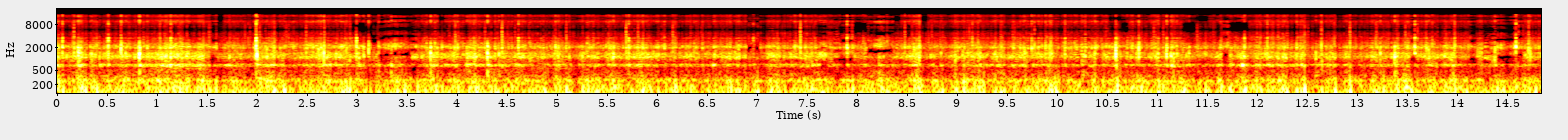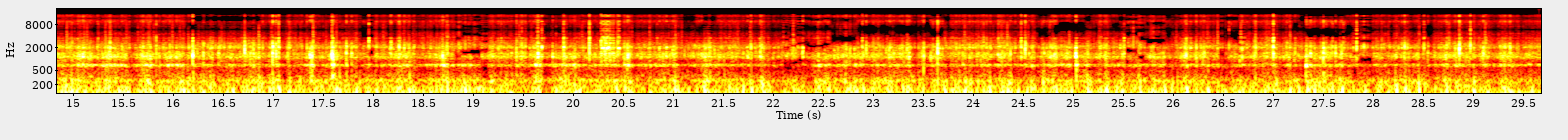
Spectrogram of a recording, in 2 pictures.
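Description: Steady wind buffeting and gravel rumble on a moving bike-mounted camera's microphone as a mountain bike rolls down a gravel track, with a heavy low drone throughout.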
